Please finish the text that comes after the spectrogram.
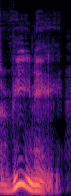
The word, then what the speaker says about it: Bennu: He casually and calmly fails to mention that Bennu is pronounced Vini in modern Greek, and was perhaps so pronounced in some of the ancient Greek dialects too.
